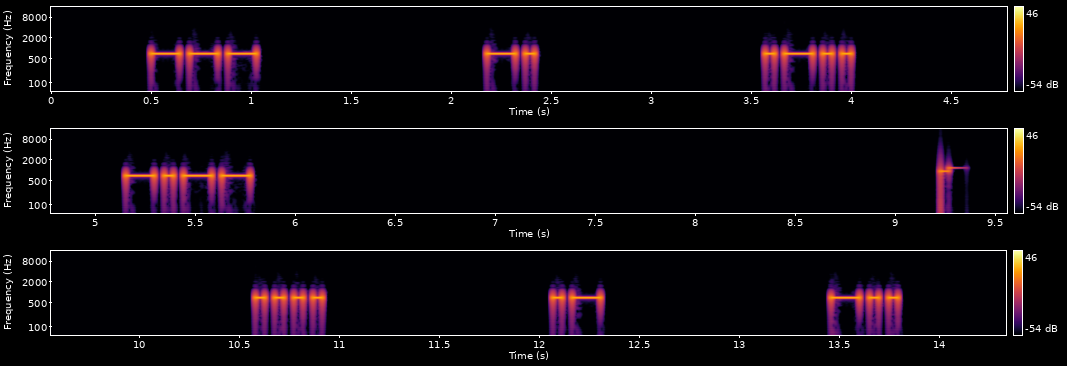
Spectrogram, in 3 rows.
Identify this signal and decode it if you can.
Morse code, heard as a keyed tone, about 25 wpm, spaced as for 7 wpm, 700 Hz. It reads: ONLY HAD
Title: 8x Character Spacing - Top 200 Words - 25wpm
